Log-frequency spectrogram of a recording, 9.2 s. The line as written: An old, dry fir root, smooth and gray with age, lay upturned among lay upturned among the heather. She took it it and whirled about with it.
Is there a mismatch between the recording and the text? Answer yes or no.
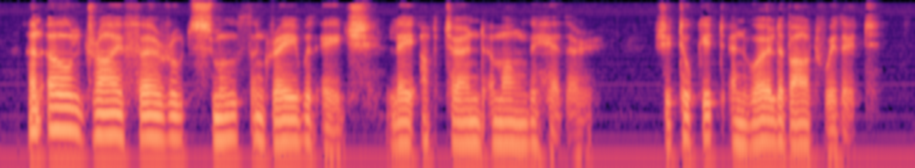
yes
